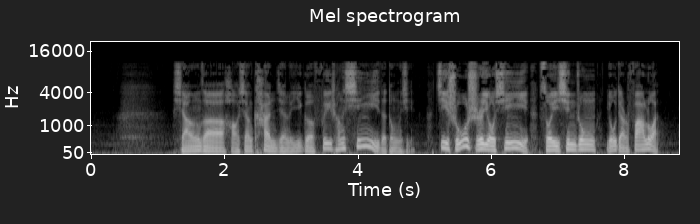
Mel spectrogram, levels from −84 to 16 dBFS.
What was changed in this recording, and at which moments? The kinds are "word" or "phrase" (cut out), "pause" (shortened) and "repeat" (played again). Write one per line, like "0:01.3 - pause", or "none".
none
